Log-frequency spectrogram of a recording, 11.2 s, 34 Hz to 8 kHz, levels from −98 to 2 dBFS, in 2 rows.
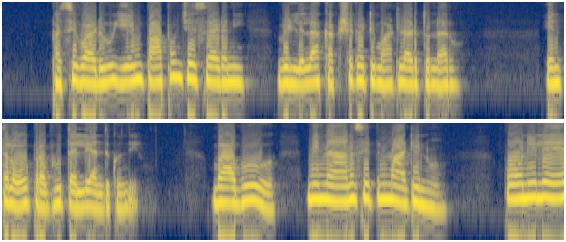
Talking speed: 90 wpm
